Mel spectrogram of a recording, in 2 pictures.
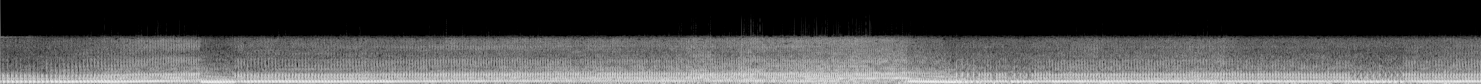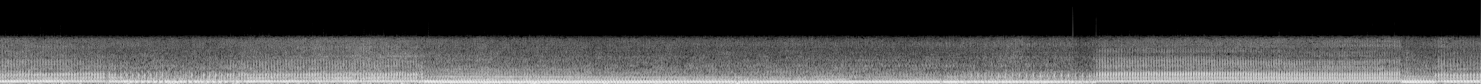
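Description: Motorcycle engine heard from on board while riding: its pitch climbs as it accelerates, then drops sharply at each gear change, about three times, with long stretches at a steady cruising pitch in between.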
